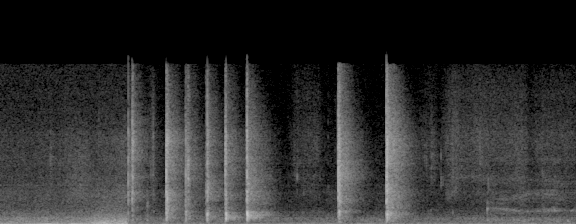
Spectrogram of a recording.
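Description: Towel rubbing over the face, then bare hands slapping a freshly shaved scalp: five quick sharp pats about a second in, then two more.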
